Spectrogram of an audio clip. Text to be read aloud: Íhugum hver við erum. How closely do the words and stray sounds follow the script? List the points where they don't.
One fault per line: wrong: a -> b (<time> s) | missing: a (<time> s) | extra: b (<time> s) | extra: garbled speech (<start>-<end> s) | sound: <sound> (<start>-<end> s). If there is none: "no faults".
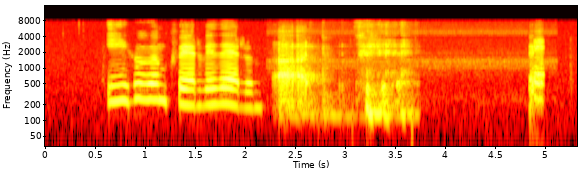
sound: laugh (2.3-3.8 s)
sound: laugh (4.8-5.0 s)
